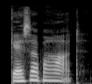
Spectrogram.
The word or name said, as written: gasapparat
